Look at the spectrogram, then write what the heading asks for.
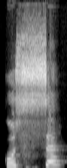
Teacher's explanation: کاف کو باریک پڑھیں گے، سین میں سیٹی کا ایلیمنٹ ہوگا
